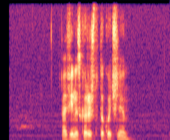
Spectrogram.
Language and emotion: Russian, neutral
